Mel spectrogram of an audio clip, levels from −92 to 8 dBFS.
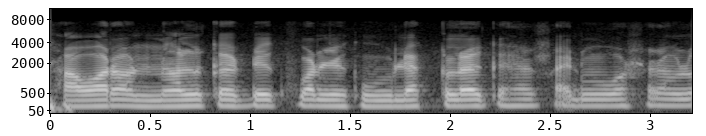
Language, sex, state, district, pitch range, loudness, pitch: Hindi, male, Haryana, Rohtak, 150-160 Hz, -18 LUFS, 155 Hz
